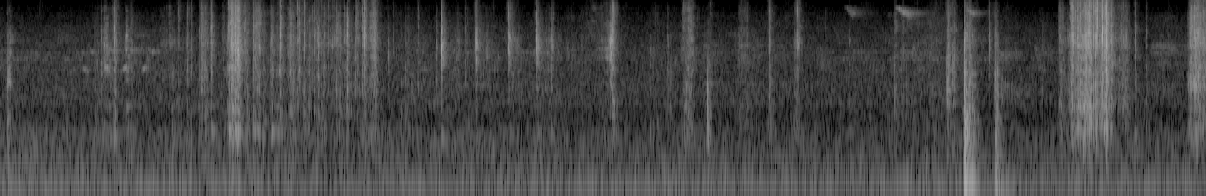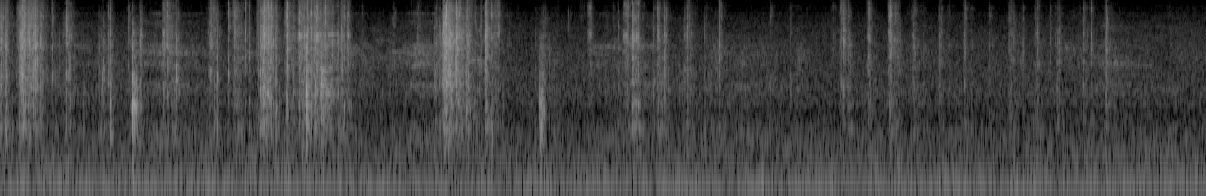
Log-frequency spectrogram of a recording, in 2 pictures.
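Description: A spoon scraping and clicking against a bowl and a paper-lined cast iron Dutch oven as apple pie filling is scooped in and spread around, in many short irregular clicks and scrapes, with one heavier thump about ten seconds in. A steady low hum runs underneath.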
